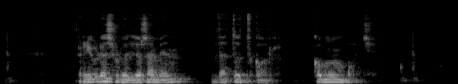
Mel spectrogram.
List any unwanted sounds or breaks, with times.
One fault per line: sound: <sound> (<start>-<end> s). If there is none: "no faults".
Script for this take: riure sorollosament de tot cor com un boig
no faults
